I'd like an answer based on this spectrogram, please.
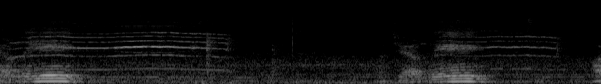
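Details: Tabby cats cuddling each other give two prolonged, wavering meows about four seconds apart, each around two seconds long and slightly falling at the close, with a low human voice beneath and a faint start of another meow at the end.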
